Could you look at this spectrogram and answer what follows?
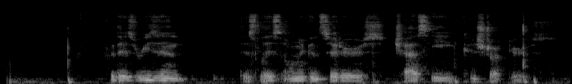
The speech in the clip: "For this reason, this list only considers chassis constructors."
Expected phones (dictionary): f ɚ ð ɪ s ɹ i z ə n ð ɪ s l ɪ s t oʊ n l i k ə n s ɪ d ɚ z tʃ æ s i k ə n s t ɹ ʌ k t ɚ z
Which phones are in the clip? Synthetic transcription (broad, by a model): f ɚ ð ɪ s ɹ i z ə n ð ɪ s l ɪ s oʊ n l i k ə n s ɪ d ɚ z tʃ æ s i k ə n s t ɹ ʌ k t ɚ z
